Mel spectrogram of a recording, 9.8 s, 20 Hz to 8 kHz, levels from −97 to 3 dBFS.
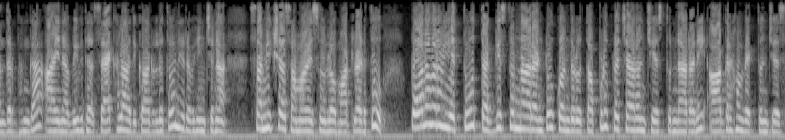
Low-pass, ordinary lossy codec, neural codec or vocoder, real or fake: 7.2 kHz; none; none; real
